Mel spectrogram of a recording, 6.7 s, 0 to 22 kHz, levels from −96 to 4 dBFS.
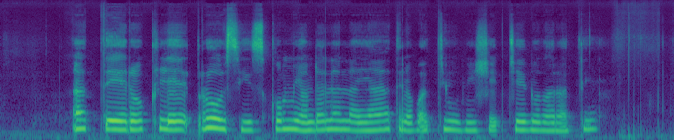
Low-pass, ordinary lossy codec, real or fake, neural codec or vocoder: none; none; fake; codec, 44.1 kHz, 2.6 kbps, SNAC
